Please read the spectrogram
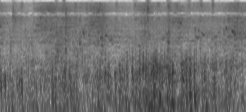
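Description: Wind buffeting the microphone of a moving bicycle rider, a rough low rumble broken by many small knocks, growing louder near the end.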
